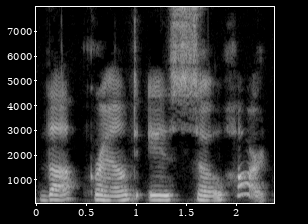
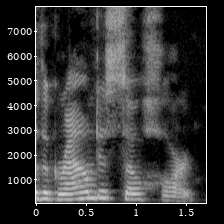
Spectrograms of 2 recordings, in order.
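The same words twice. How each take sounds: First: Very slow, each syllable spaced out; counting out five beats on the line. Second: Slow poem reading; first take, recited; reading a poem line. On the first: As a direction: tap out every syllable slowly. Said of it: "make sure that fits the criteria of five syllables". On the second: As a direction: read the line out slowly like a poem. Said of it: "listen along to this and just see how I've created". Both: Shown as a demonstration.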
